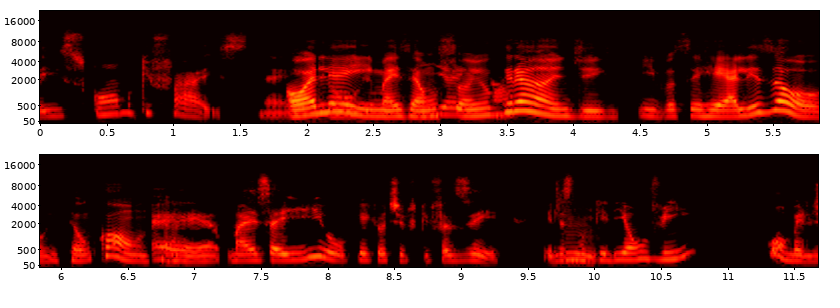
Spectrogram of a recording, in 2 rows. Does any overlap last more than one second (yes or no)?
yes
